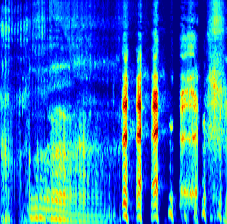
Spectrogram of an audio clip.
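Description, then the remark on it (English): A person imitates a cat's purr with a low, drawn-out rumbling hum, then breaks into a quick series of short, pulsing bursts, moderately loud. “As you purr.”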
